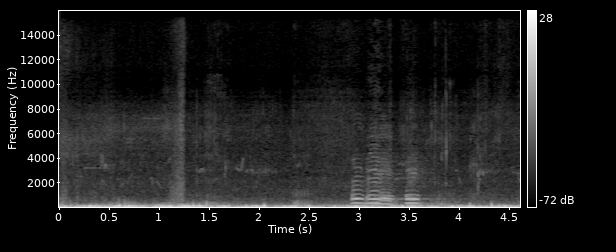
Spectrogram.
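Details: Trumpeter swans gathered with geese on Horseshoe Lake: after steady wind noise, two quick, brassy, horn-like honks ring out in a tight pair, with soft background birdsong.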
